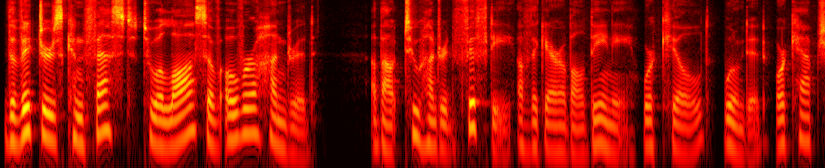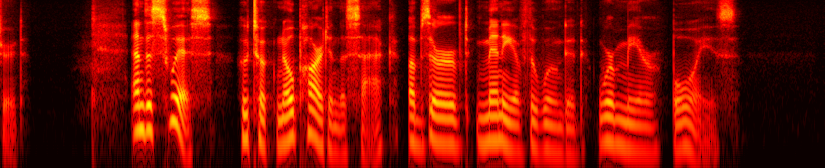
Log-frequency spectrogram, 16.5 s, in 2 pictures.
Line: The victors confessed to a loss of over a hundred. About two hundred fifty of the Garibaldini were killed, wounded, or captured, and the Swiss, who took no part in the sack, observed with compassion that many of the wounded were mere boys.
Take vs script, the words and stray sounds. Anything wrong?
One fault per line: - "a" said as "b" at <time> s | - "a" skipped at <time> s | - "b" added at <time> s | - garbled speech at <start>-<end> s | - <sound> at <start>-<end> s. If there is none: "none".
- "with compassion that" skipped at 13.0 s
